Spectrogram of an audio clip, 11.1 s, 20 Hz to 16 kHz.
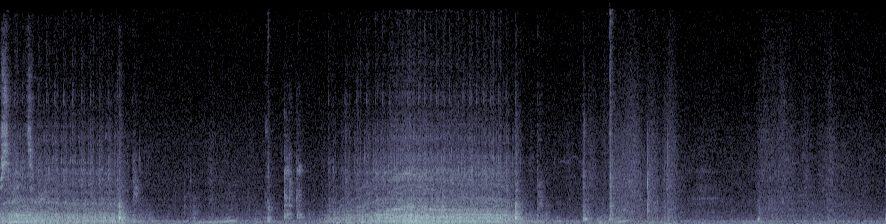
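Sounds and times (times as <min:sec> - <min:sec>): sewing machine stitching: 0:00.1 - 0:01.8, 0:04.0 - 0:06.8.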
